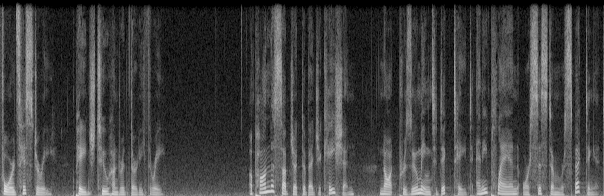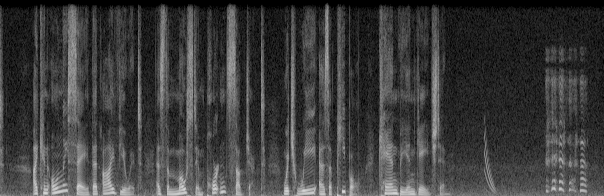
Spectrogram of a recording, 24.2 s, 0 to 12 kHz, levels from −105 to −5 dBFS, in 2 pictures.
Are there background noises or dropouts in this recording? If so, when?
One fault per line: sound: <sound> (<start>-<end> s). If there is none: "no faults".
sound: chirp (21.8-22.0 s)
sound: laugh (23.0-23.9 s)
